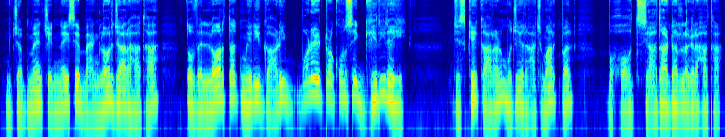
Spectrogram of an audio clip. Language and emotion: Hindi, fearful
